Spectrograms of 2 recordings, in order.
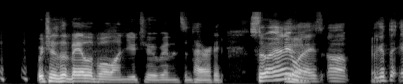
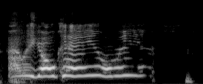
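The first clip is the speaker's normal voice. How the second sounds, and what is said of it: Imitated character voice. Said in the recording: “my impression of the first scene of Captain EO”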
